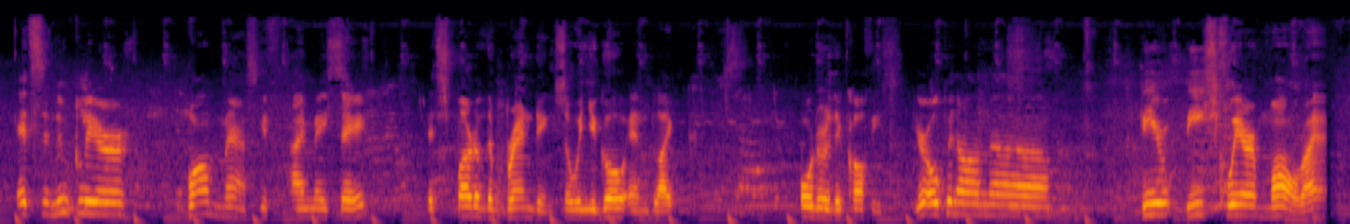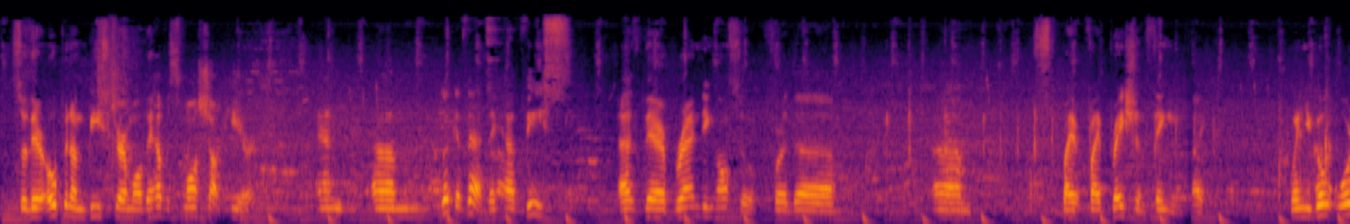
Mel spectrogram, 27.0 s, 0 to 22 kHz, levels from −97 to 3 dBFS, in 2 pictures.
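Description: A smeared, noisy patch at 13.14 to 13.37 s and a shorter phasey blur at 25.35 to 25.45 s mark AAC frame loss with concealment: the decoder lost roughly 150 ms and then 64 ms of frames, which fits runs of about seven and three, and patched each gap from the last good spectrum.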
